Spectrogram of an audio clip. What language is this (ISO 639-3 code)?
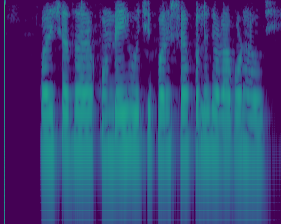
ori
